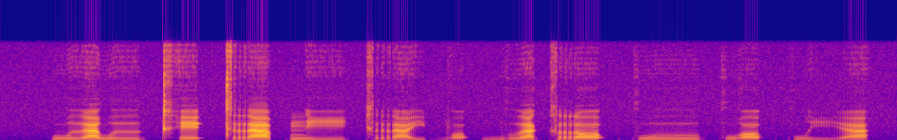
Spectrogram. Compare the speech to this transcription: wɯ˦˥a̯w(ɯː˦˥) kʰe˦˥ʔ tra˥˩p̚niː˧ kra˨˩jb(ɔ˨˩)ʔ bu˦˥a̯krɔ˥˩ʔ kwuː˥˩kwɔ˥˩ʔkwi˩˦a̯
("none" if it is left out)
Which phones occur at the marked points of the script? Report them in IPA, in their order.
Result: ɯː˦˥, ɔ˨˩

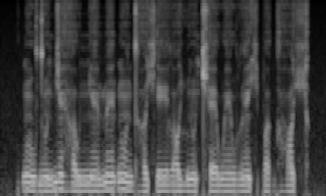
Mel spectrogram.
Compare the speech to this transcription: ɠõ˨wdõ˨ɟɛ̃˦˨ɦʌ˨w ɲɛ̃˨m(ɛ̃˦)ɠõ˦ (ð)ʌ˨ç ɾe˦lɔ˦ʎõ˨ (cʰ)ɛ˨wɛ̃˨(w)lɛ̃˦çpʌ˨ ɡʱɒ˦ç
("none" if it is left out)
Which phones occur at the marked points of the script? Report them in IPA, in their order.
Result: ɛ̃˦, dʱ, cʰ, w

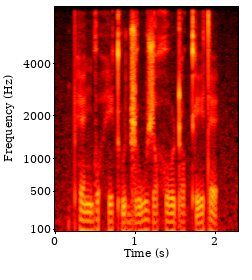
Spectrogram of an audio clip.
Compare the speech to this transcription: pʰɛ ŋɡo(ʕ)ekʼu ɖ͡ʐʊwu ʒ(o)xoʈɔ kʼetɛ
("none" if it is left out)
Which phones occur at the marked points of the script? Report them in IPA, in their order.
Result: h, ɔ

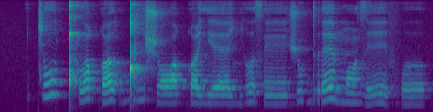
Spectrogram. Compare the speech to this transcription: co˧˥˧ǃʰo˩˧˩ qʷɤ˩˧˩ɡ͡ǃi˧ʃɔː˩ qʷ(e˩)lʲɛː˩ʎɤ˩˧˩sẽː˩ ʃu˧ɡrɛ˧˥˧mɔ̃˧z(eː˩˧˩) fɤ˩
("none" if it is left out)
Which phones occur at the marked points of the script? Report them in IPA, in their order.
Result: i˩, eː˩˧˩

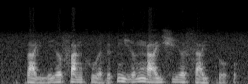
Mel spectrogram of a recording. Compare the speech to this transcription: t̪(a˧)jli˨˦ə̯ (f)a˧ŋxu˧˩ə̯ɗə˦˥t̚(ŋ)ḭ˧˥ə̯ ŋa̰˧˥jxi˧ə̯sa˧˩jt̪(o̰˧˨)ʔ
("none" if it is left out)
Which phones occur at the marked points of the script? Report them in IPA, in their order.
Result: a˧˩, f, ɲ, o̰˧˨

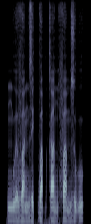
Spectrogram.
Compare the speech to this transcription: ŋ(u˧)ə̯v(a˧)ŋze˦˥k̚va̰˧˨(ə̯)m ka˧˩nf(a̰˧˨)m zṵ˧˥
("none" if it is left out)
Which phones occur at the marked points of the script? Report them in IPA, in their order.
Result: u˧˩, a˨˩, none, a˧˩

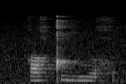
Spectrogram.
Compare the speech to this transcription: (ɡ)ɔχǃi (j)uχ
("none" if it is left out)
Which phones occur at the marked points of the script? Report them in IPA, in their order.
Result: q, j

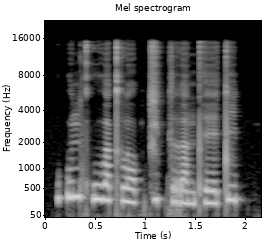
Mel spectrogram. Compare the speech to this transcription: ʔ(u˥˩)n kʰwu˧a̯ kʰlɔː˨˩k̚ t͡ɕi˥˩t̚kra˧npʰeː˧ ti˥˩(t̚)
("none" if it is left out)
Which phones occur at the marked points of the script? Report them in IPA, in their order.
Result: u˥˩, t̚

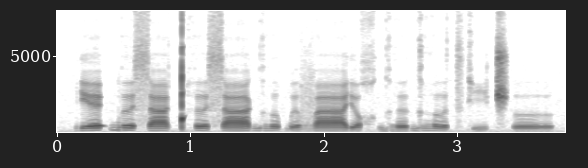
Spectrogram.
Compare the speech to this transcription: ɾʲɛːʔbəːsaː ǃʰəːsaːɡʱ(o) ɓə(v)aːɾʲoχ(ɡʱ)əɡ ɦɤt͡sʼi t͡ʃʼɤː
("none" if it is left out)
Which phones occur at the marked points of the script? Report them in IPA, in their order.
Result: ɤ, v, ɡʱ

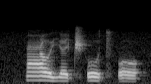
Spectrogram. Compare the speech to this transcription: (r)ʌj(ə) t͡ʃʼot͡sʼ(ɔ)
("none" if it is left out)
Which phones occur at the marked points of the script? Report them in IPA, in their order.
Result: ʕ, ɛ, ɔ

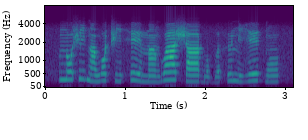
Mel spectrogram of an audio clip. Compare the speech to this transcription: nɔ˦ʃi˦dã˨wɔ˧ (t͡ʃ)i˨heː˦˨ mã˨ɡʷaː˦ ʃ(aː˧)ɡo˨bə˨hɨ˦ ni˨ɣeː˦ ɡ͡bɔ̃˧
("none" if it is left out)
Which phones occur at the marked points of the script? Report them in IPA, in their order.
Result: t͡ʃ, aː˧

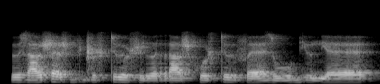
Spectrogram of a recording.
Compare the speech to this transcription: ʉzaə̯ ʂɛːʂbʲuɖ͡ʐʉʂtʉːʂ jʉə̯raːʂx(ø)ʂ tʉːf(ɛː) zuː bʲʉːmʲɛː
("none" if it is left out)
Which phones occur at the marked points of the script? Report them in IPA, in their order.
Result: u, ɛː

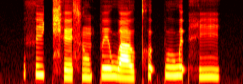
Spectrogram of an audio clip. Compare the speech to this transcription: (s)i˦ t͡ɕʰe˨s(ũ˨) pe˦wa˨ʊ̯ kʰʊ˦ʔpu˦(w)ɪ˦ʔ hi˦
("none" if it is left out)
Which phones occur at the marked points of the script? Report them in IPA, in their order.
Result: θ, ũ˨, w

